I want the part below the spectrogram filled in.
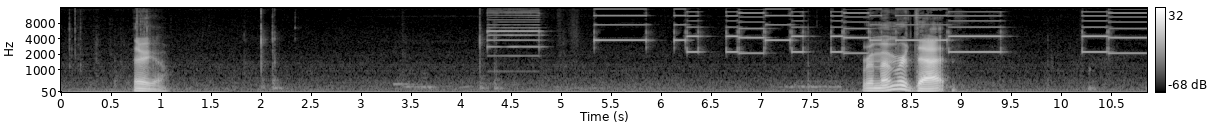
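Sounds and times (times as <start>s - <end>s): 
speech: 0.7s - 1.2s, 8.0s - 9.0s
mobile phone ringtone: 4.3s - 9.5s, 10.2s - 10.8s.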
